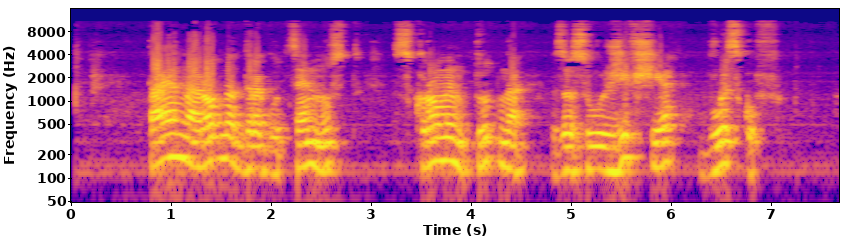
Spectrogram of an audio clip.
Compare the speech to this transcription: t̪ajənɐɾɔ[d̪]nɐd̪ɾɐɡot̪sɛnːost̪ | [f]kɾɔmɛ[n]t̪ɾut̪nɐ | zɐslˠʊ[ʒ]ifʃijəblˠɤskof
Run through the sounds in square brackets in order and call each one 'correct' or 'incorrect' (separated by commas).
correct, incorrect, correct, correct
